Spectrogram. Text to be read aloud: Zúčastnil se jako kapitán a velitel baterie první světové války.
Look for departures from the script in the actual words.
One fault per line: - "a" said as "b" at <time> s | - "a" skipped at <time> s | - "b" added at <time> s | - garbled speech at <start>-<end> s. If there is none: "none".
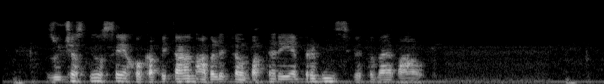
none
